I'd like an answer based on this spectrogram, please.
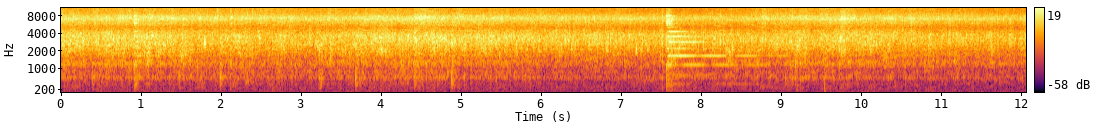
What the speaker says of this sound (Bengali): তেলটা এবার কড়ার গায়ে একটু লাগিয়ে নিলাম মাছগুলো ভেজে নিলাম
